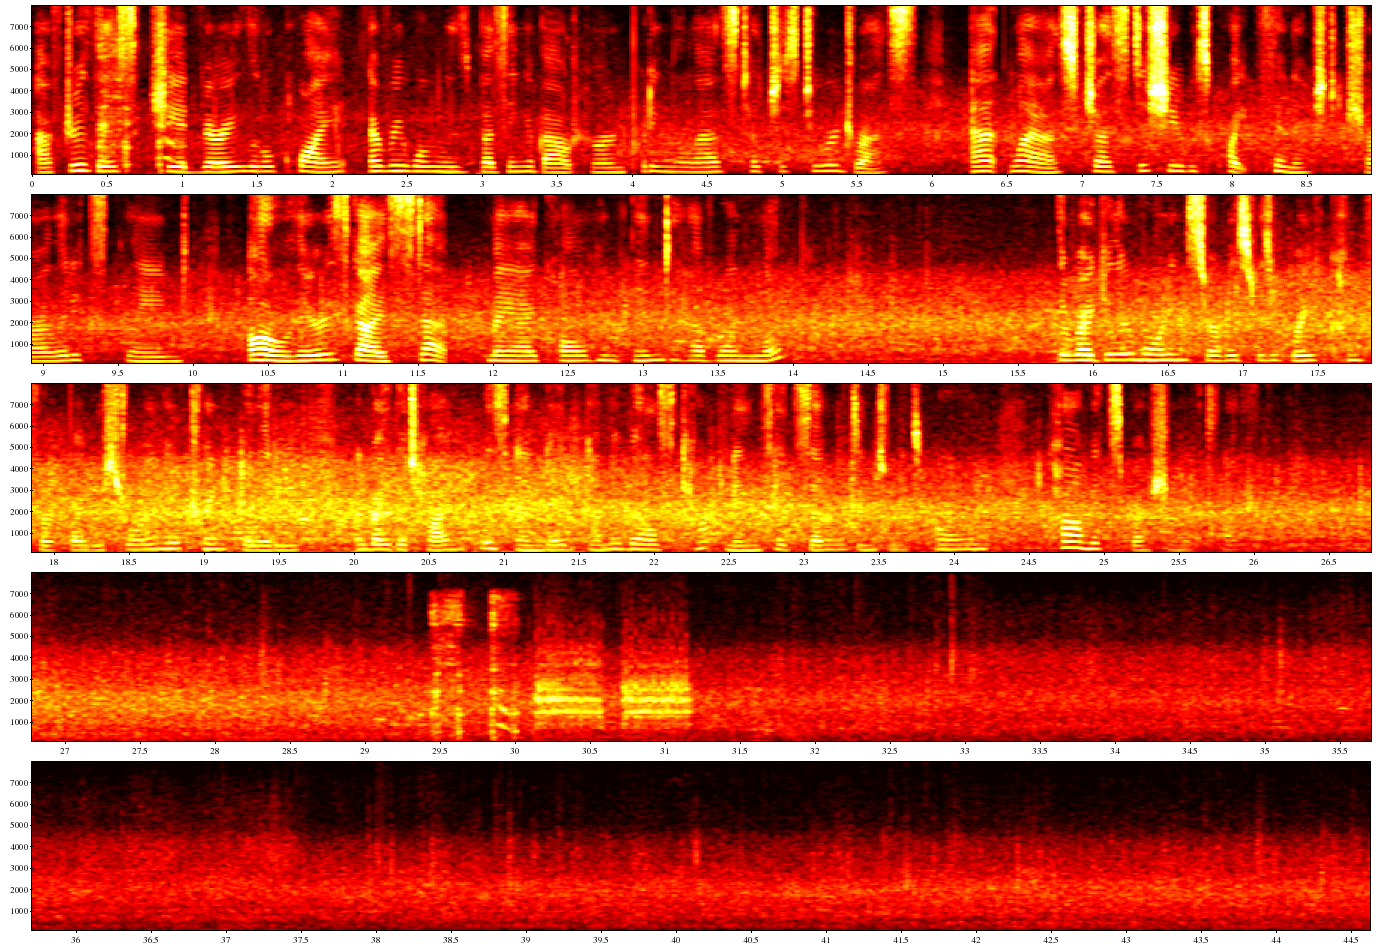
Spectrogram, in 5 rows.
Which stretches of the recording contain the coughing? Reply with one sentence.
The coughing can be heard from 0.4 to 1.1 s and from 29.4 to 30.2 s.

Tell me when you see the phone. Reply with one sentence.
You can hear the phone from 30.1 to 31.2 s.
